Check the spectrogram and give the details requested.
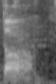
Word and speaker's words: Dam: the name of Thomas Daum, spelled D-A-M, but it's pronounced D-A-H-M, not the other word.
